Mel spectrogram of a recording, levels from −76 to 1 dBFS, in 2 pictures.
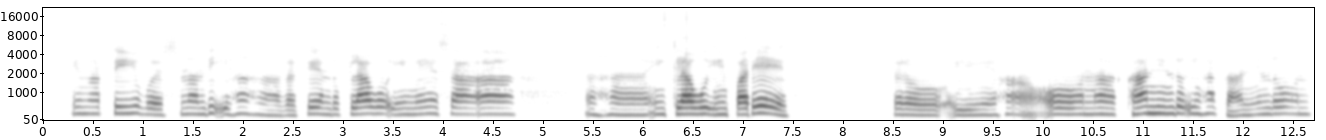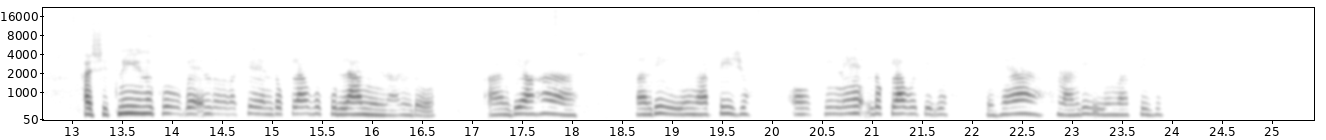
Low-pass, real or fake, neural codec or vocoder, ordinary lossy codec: none; fake; autoencoder, 48 kHz, 128 numbers a frame, DAC-VAE, trained on Japanese speech; none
